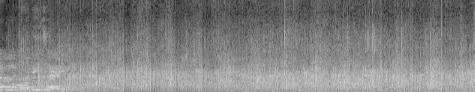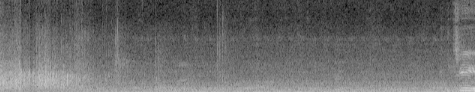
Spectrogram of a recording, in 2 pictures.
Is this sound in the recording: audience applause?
yes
